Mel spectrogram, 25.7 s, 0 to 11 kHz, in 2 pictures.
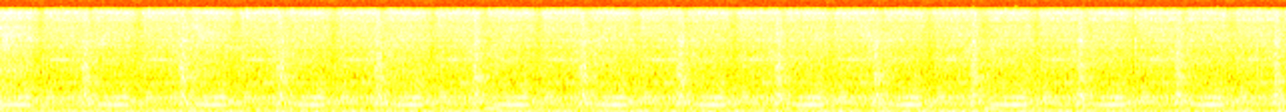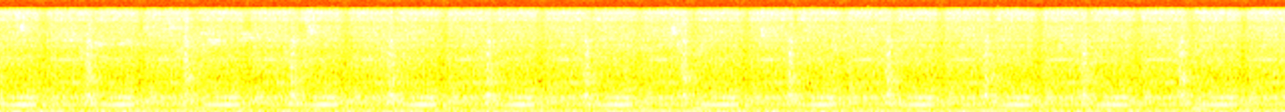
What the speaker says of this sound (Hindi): मैं अपने चैनल का लोगो प्रिंट कर रहा हूं कंप्लीट A4 साइज पेपर में।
